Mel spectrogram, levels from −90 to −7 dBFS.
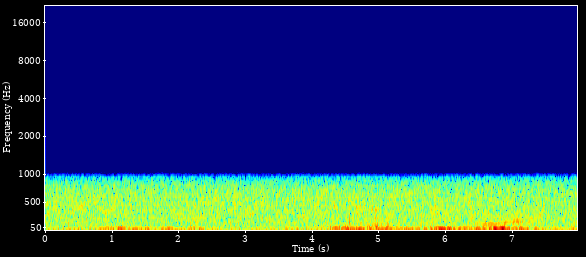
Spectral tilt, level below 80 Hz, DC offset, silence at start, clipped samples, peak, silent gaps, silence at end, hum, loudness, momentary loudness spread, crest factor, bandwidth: -16.5 dB/octave; -32 dBFS; 0.8%; 0 s; under 0.1%; -10 dBFS; none; 0 s; none; -34 LUFS; 5 LU; 18 dB; 1 kHz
